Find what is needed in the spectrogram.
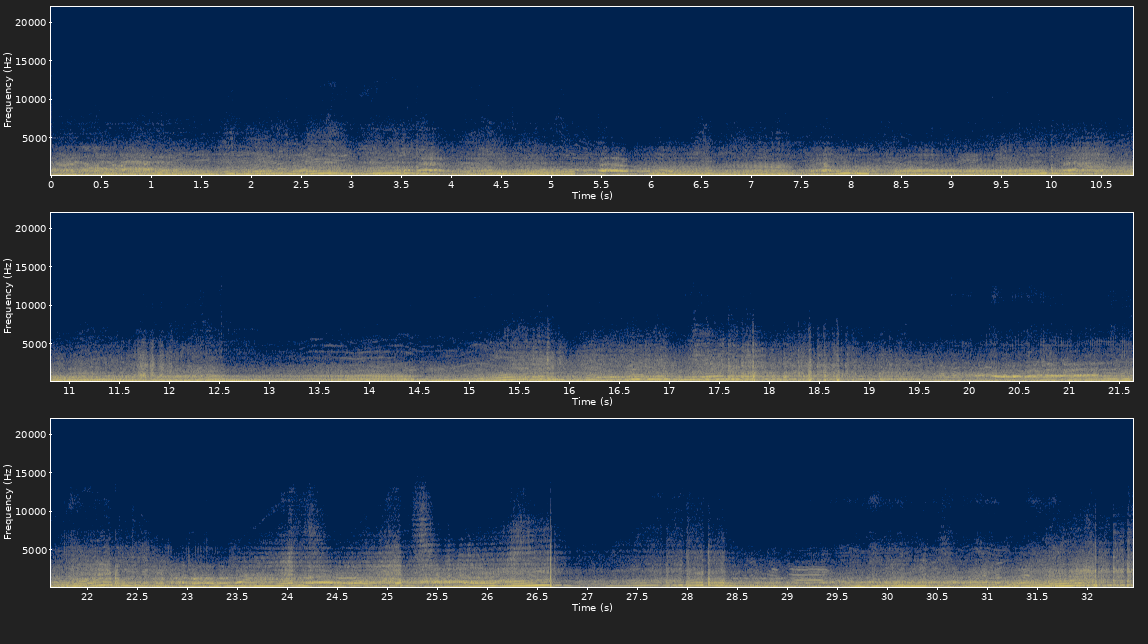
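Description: Drift cars' engines revving up and down over and over as the cars slide, with tyres squealing. The loudness drops briefly a little before the end.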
